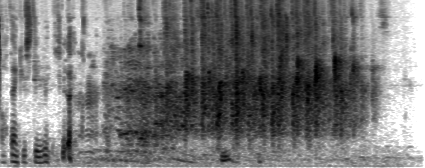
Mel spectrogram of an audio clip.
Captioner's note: applause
